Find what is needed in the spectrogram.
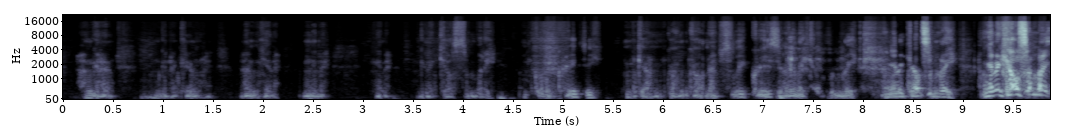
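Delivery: really quiet, muttered whisper. Retelling what the man standing next to him kept saying: imitating someone whispering. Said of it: "he's whispering, like, really qui".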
